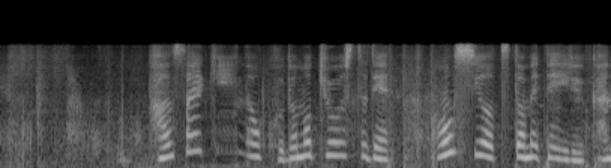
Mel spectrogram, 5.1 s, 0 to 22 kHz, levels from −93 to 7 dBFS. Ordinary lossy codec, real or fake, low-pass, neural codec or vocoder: none; fake; 7.2 kHz; codec, 16 kHz, 0.7 kbps, FocalCodec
